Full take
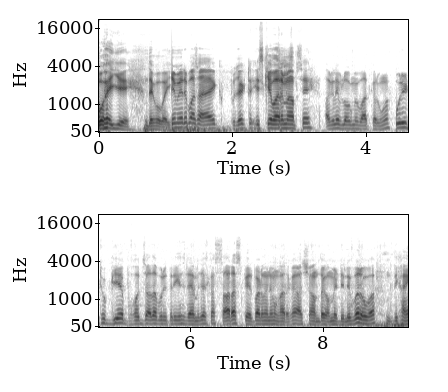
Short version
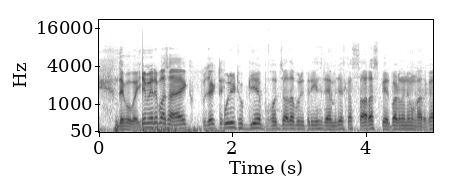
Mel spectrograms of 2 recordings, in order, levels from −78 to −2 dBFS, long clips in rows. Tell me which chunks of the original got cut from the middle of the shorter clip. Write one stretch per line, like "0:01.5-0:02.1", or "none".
0:02.2-0:04.4

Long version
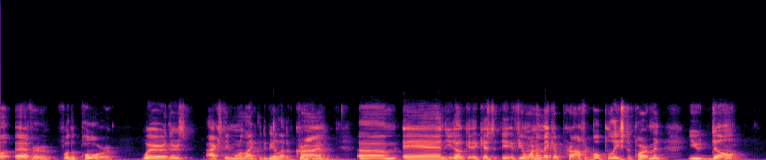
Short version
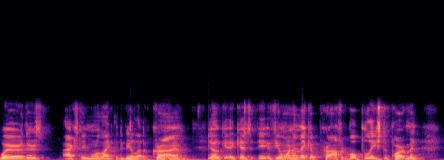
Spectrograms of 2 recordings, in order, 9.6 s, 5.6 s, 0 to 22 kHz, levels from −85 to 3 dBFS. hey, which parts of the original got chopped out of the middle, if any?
0:04.3-0:05.6

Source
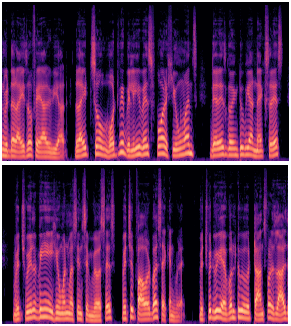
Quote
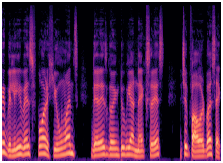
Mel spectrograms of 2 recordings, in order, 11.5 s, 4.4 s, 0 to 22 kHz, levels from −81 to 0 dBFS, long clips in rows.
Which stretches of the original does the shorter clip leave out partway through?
0:05.8-0:08.1

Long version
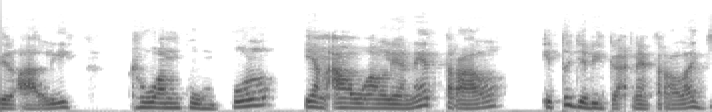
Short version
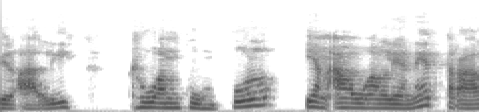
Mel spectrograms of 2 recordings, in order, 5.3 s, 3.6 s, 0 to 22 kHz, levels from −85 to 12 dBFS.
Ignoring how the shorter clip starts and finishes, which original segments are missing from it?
none

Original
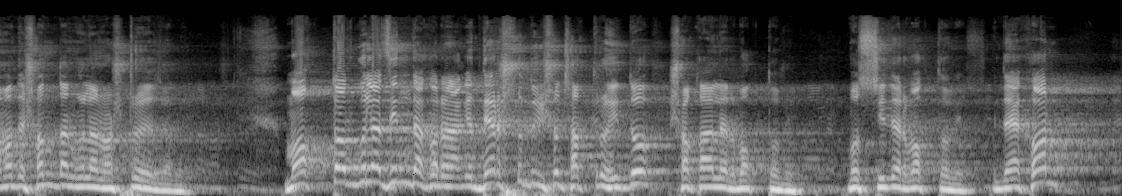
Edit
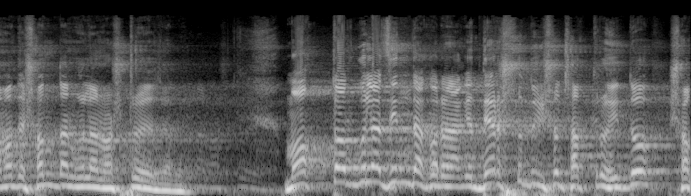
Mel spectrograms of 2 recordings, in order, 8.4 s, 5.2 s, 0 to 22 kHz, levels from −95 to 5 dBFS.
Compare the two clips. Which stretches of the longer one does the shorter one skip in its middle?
none

